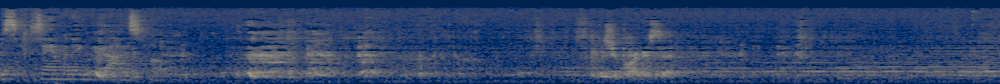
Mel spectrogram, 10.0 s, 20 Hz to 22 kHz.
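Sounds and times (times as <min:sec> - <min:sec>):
faint voices in a room: 0:00.0 - 0:10.0.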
